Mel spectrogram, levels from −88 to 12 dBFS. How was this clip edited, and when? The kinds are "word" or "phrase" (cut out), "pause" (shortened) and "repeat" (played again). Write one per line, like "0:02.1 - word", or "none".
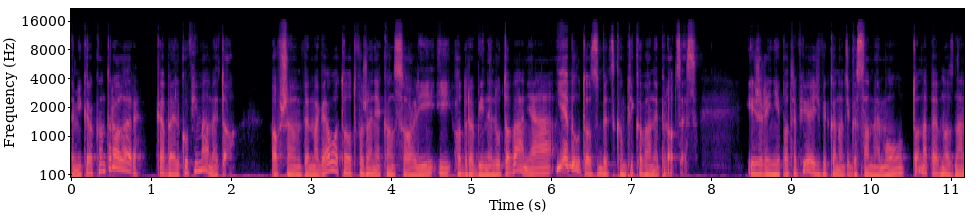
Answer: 0:01.1 - word
0:06.0 - word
